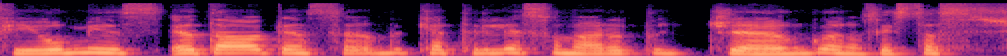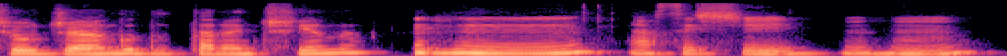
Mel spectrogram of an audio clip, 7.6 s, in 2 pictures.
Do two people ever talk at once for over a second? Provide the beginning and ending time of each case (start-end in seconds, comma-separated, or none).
none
